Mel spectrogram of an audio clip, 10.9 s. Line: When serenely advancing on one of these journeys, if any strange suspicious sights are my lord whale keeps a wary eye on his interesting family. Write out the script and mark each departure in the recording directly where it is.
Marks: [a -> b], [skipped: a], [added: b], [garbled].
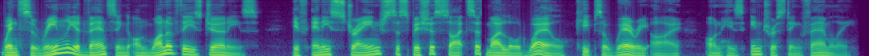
When serenely advancing on one of these journeys, if any strange suspicious sights are my lord whale keeps a wary eye on his interesting family.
